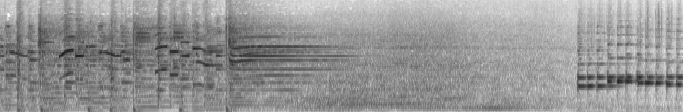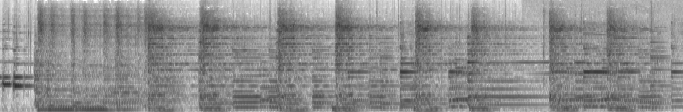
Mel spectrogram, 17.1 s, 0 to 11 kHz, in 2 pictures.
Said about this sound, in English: Oh, I'm guessing that is the first time in the history of this show that I have played a record from 1973, but that was a fantastic record. I just dug that one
